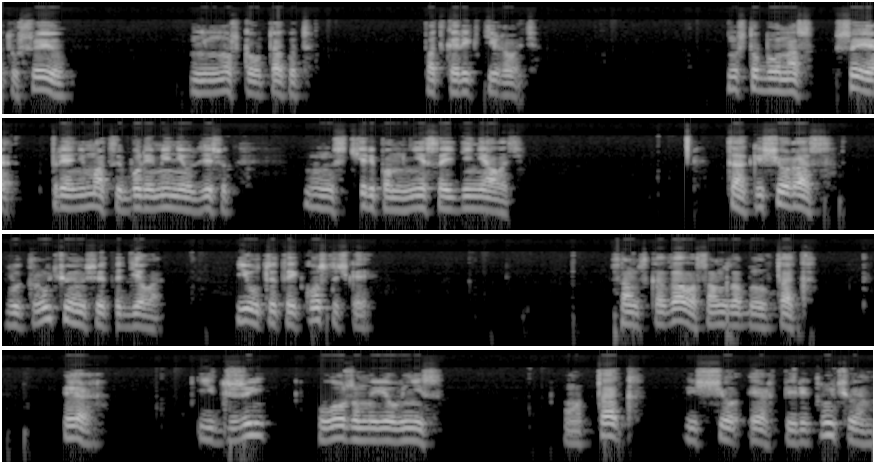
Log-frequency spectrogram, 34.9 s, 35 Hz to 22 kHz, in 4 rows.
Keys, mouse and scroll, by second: 1.6 r, 6.8 click, 8.5 r, 15.2 click, 16.8 r, 19.3 click, 20.6 r, 23.5 ctrl+z, 26.2 r, 28.4 g, 32.0 r.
